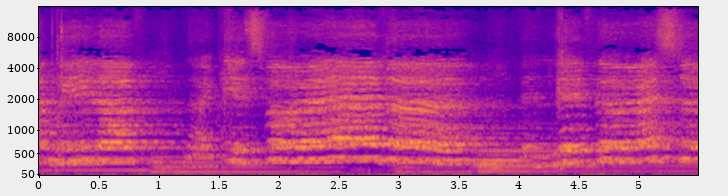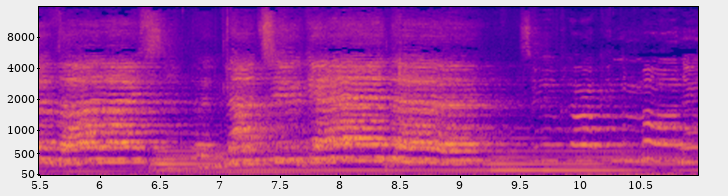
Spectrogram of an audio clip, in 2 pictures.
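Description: Girls' choir singing unaccompanied in parts, sustained chords with a held low line beneath, in a series of swelling phrases.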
